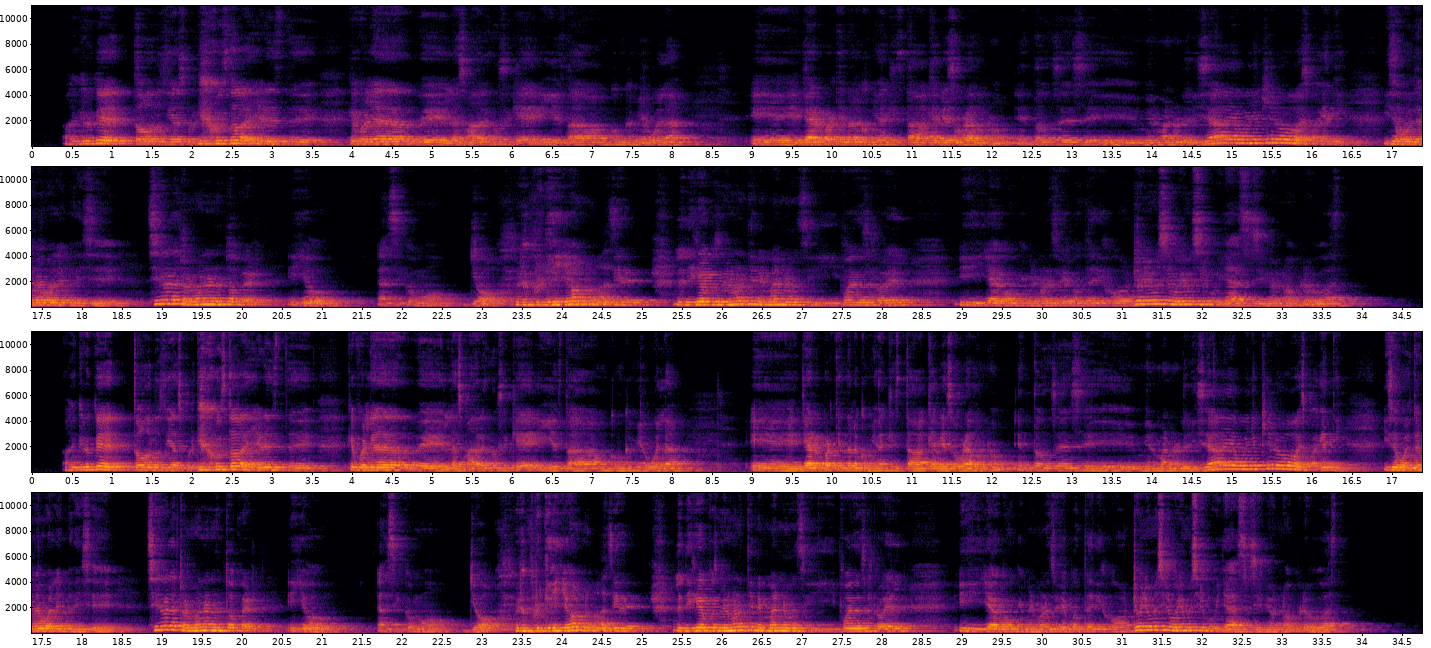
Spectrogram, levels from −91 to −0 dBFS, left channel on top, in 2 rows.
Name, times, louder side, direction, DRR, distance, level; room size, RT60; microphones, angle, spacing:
voice 1, 0.4-8.1 9.0-18.5 18.8-20.2 20.6-21.2 21.7-33.7, right 2 dB, 60° right, -3 dB, 2.3 m, -27 dB
13.5 x 6.2 x 3.9 m, 1.1 s
head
